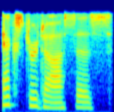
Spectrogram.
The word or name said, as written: extradoses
